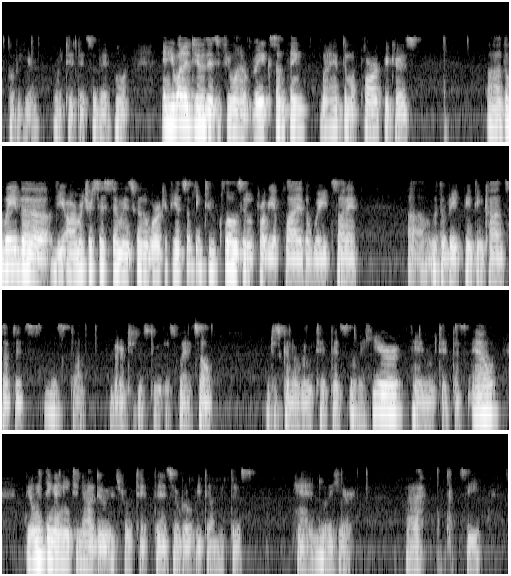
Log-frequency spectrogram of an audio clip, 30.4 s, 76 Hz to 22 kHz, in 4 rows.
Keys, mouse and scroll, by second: 0.4 r, 1.3 g, 2.1 g, 3.7-5.5 drag, 4.6 a, 6.2 a, 6.6 c, 16.5-18.2 right drag, 17.3 r, 18.2-23.2 drag, 18.3 g, 19.8 r, 20.6 g, 21.9 a, 23.3 c, 24.0 c, 28.1-29.9 right drag, 29.3 ctrl+z.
